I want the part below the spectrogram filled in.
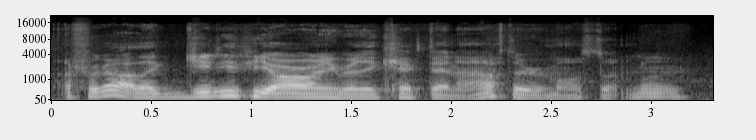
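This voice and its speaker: A man's voice: medium pitch, animated, quick pace. A man with an irritated throat and a cough, rambling through casual let's-play commentary with offhand swearing and muttered asides. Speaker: gaming video host.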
